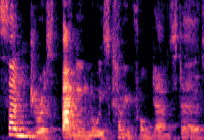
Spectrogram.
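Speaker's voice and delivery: plain reading voice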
